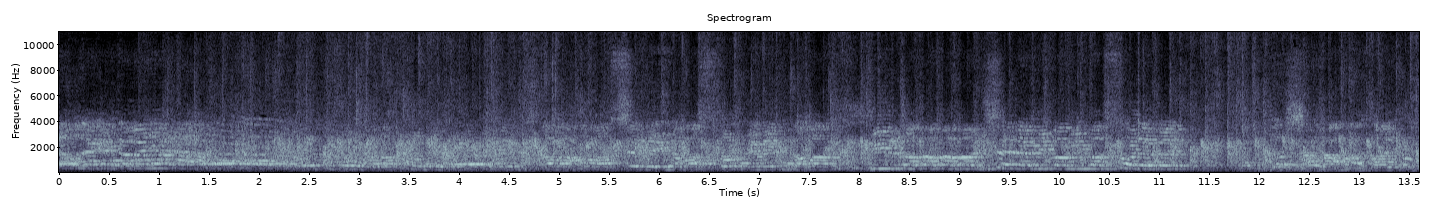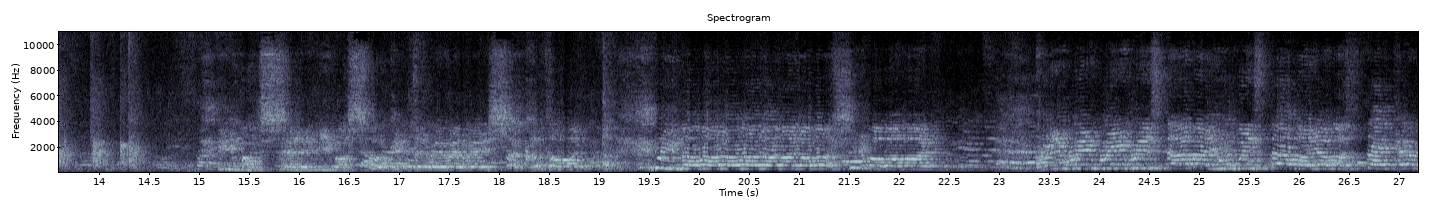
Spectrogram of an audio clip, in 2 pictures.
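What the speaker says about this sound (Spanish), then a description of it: "Aplaude en esta mañana." Church congregation during a Sunday-morning service, clapping and cheering amid loud music and a leader's amplified voice, a busy crowd texture under singing and shouting that dips briefly midway.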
